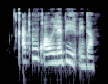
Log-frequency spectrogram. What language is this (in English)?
Georgian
